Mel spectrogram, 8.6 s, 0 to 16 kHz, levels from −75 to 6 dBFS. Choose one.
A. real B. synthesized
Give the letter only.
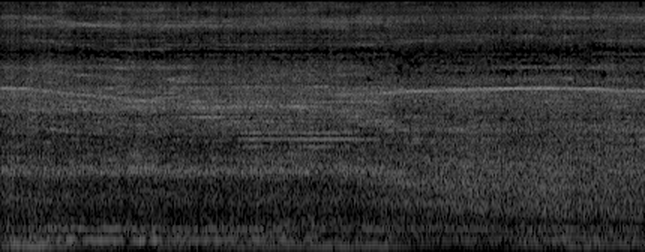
B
